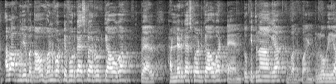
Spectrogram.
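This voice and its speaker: Man teaching maths, echoey room. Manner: asks the students questions and answers them himself; drops low and soft on the answer at the end of each step. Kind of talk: step-by-step maths lesson in Hindi with English terms.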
